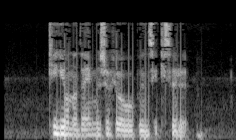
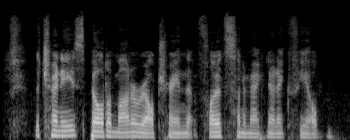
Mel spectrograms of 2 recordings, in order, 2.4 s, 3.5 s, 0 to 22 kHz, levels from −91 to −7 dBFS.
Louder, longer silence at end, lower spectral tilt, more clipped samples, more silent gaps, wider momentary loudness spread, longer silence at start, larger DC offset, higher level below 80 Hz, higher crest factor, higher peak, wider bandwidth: first, -21 LUFS vs -32 LUFS; first, 0.35 s vs 0.2 s; second, -4.5 dB/octave vs -6 dB/octave; neither; neither; about the same, 10 LU vs 9 LU; first, 0.5 s vs 0.1 s; neither; first, -44 dBFS vs -54 dBFS; about the same, 18 dB vs 20 dB; first, -4 dBFS vs -14 dBFS; second, 11.5 kHz vs 14.5 kHz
